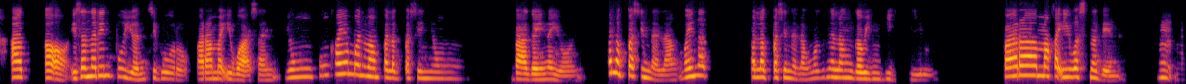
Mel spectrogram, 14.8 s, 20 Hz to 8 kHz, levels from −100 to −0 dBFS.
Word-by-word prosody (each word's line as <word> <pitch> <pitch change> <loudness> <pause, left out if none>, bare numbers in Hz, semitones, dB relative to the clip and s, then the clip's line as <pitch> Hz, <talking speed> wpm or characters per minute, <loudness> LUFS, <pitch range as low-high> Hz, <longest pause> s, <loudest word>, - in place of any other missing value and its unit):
At 280 0 +4 0.2
oo, 205 -7 +5
isa 270 +7 +2
na 310 - +6
rin 330 0 -1
po 295 - -5
'yun, 205 -6 -2
siguro 220 -7 -7
para 215 +1 +1
maiwasan 190 +1 -3
'yung 285 +2 -3
kung 340 +1 -10
kaya 390 +1 +4
mo 375 - +1
namang 300 -4 +2
palagpasin 245 -2 -4
'yung 230 0 -12 0.8
bagay 195 -2 +4
na 205 - -2
'yun, 165 -1 -11 0.4
palagpasin 325 - +2
na 190 - -6
lang 180 +1 -9
why 290 +3 +4
not 335 -1 -3 0.5
palagpasin 265 -2 0
na 215 - -9
lang 195 0 -9
huwag 245 +2 -10
na 275 -1 0
lang 260 -1 -1
gawing 220 -1 0
big 210 -1 -13 0.2
deal 185 -1 -13 0.9
para 340 +3 +7
makaiwas 290 -3 +2
na 255 - 0
din, 165 -4 -7 0.4
mm. 265 -1 -5
250 Hz, 160 wpm, -23 LUFS, 205-290 Hz, 0.9 s, para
